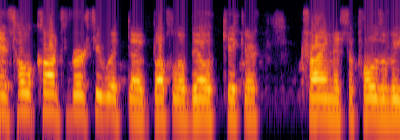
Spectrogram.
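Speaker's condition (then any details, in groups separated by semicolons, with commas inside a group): Cerebral palsy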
